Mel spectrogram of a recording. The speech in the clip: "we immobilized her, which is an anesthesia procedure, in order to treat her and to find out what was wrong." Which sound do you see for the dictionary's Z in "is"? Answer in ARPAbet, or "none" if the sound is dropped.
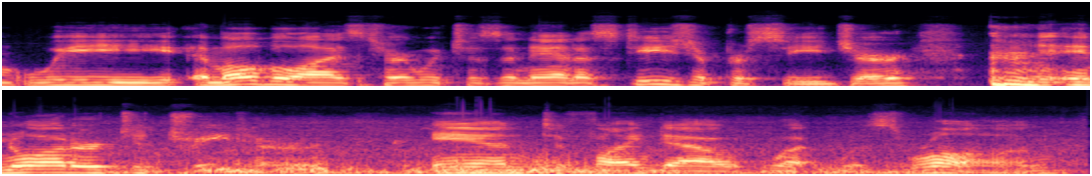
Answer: Z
